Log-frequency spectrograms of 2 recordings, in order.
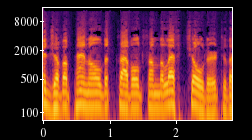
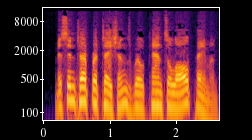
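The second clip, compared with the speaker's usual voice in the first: plain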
